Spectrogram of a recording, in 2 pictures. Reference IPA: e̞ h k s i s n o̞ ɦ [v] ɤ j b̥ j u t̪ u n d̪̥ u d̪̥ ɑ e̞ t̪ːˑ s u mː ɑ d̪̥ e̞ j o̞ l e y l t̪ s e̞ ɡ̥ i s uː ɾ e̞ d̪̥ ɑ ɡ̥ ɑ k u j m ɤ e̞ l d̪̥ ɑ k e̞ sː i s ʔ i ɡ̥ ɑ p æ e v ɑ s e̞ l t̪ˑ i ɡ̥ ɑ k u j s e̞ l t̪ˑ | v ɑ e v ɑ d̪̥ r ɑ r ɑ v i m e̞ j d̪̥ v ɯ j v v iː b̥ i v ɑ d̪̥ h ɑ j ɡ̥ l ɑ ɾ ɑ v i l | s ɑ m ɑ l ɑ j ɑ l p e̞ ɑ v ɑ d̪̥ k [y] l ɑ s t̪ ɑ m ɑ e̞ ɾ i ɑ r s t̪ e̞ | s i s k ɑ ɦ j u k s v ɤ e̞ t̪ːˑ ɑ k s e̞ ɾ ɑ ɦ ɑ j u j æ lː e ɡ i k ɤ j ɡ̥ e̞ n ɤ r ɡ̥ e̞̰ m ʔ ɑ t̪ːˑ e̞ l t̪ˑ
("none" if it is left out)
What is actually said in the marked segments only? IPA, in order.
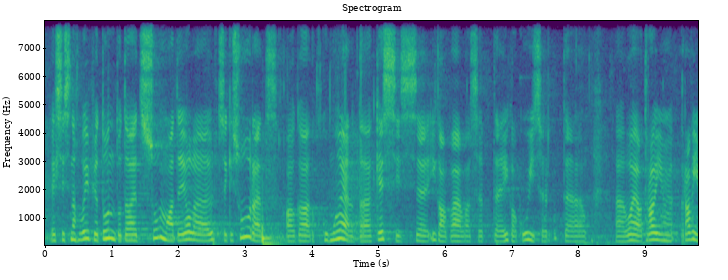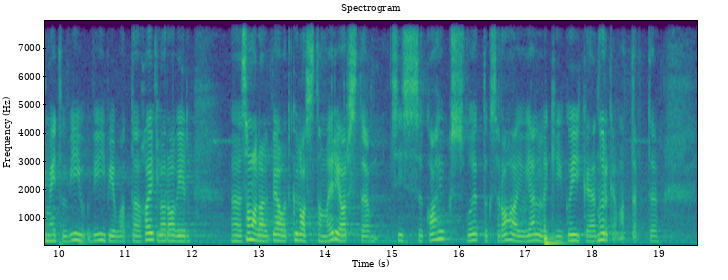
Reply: v, y

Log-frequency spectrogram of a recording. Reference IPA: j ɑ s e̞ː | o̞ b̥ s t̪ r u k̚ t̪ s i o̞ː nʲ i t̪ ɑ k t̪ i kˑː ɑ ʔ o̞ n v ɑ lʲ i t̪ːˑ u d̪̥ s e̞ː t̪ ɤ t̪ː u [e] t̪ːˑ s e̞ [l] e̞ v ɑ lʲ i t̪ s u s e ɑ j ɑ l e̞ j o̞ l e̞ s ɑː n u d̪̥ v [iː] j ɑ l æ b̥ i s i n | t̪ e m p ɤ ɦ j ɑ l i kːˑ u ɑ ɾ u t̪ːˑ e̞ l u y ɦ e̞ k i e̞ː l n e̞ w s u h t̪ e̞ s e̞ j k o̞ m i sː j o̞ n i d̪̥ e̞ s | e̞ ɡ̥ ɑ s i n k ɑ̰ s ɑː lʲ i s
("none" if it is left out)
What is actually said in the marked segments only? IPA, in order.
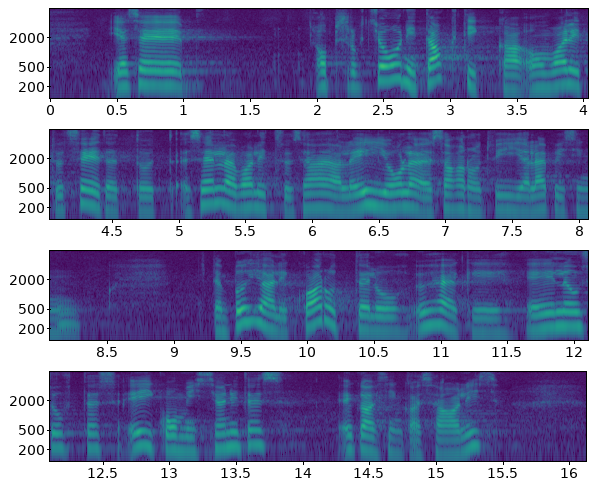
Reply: e, lː, iː

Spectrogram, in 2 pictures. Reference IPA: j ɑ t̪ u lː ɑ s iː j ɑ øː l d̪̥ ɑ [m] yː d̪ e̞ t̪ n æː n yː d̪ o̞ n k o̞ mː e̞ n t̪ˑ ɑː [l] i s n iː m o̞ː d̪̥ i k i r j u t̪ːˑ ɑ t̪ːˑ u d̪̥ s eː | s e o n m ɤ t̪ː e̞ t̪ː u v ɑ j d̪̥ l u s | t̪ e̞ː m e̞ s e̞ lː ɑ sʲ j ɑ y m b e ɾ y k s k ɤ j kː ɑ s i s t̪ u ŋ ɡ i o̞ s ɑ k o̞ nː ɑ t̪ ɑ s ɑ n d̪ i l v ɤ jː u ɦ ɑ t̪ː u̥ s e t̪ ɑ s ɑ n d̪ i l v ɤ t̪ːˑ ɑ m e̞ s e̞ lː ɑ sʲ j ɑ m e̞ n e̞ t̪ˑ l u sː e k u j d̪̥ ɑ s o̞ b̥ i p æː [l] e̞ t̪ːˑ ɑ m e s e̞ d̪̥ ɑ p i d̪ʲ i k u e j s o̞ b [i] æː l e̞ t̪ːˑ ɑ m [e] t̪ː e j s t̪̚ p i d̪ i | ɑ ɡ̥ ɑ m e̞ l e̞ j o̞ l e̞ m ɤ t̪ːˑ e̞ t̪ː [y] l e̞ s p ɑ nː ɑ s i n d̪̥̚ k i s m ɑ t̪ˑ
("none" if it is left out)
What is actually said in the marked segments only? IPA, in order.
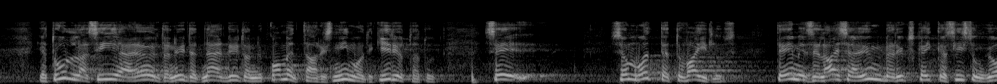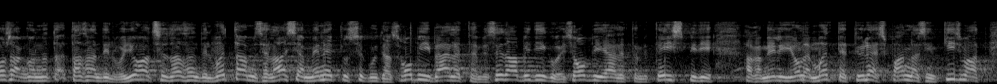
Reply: n, ɾ, l, i, e, y

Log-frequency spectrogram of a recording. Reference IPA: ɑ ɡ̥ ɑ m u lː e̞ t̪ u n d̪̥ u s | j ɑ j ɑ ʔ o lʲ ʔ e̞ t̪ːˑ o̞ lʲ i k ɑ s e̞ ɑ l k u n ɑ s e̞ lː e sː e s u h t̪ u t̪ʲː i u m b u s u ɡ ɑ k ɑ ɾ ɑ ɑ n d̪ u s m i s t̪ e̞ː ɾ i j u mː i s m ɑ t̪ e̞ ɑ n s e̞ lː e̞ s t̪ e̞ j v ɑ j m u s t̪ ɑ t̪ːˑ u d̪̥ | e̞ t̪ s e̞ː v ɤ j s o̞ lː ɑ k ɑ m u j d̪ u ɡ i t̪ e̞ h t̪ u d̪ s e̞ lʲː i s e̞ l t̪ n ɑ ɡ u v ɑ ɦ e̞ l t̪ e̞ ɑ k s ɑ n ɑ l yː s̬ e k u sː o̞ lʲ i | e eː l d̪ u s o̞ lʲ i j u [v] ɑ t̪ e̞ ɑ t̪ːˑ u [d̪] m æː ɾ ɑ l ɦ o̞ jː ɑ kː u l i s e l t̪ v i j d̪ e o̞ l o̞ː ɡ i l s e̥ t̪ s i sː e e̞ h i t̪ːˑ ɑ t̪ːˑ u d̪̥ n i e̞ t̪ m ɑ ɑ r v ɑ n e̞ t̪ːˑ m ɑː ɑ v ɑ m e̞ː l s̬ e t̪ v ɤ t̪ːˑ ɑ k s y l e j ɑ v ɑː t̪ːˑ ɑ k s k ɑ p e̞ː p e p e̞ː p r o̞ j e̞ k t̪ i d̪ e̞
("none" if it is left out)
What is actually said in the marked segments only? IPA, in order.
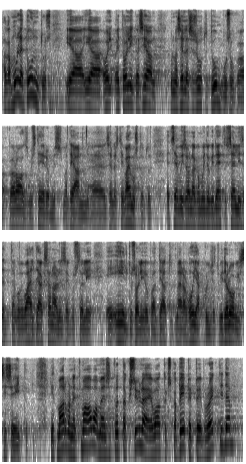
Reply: b, d̪

